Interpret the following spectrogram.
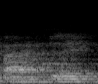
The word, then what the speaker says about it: paracleto: La palabra consolador en griego se pronuncia paracleto, pero esa palabra paracleto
